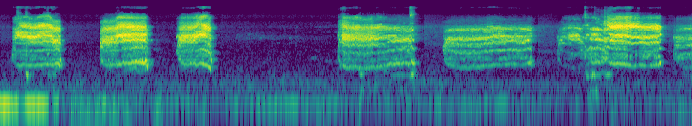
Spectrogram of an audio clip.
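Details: Long-tailed shrike giving a call that marks feeling threatened by another shrike, directed at wild shrikes. Three short grating bursts, a pause of nearly two seconds, then longer scratchy, noisy bursts in quick succession.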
